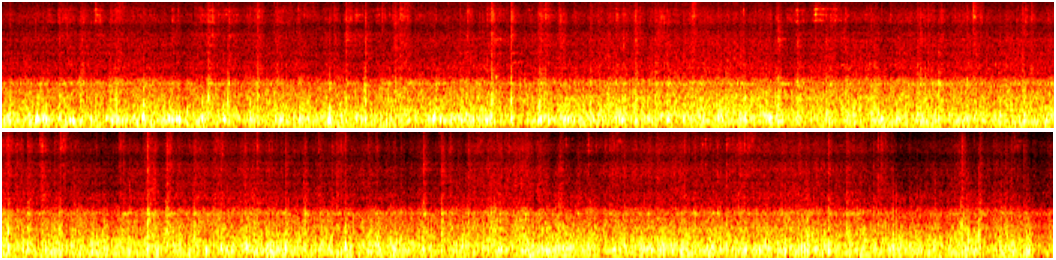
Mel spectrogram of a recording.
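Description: Steam-hauled passenger train running along the line, heard from one of its carriages: the steady running noise of the wheels on the rails.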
